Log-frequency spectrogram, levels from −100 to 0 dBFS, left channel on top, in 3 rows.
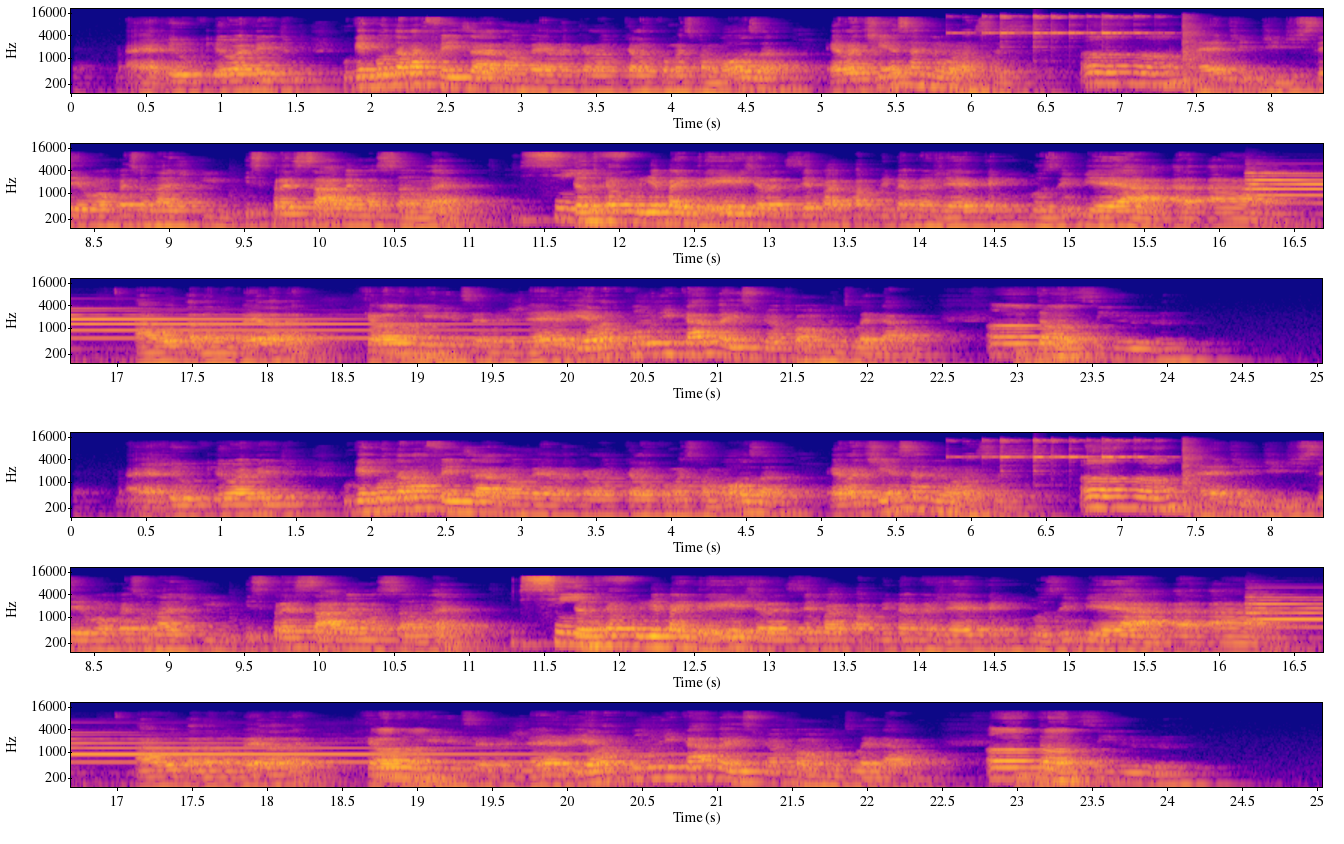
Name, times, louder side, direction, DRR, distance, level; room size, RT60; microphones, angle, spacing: voice 1, 0.4-6.3 7.5-11.0 11.7-16.4 17.1-18.3 18.6-22.3 23.0-24.1, left 1 dB, 50° left, 0 dB, 0.8 m, -27 dB
sound 1, 5.8-7.8 9.4-9.7, right 1 dB, 5° left, 0.4 m, -31 dB
voice 2, 6.7-7.4 11.3-11.9 18.7-19.1 22.8-23.4, right 5 dB, 65° right, 5 dB, 0.5 m, -26 dB
Percussion, 16.2-21.0, left 1 dB, 20° left, 1.1 m, -29 dB
3.6 x 3.1 x 3.1 m, 0.78 s
head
